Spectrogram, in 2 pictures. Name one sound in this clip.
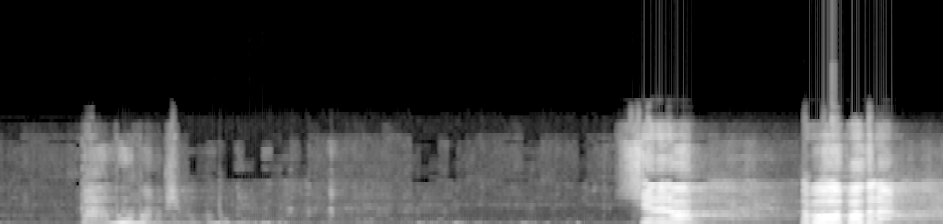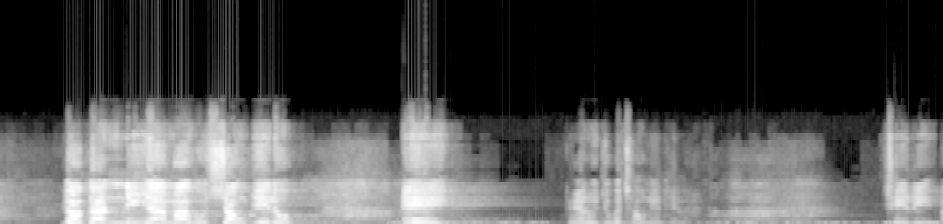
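A middle-aged man speaks calmly into a microphone, heard through a loudspeaker in an echoing room.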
